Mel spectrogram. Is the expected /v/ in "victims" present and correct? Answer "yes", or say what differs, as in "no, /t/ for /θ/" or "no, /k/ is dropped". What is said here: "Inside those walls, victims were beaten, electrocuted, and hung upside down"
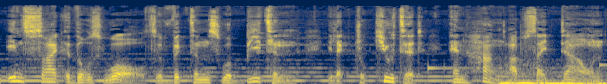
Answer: yes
